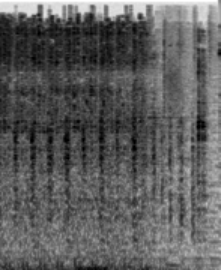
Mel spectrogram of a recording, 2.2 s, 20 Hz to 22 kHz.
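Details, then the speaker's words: Freshly rebuilt Toyota 22RE, first start: rough, stumbling crank with uneven chuffs fading out after about 1.5 seconds; no start. Distributor rotor set about one tooth off; fix is reinstalling it one tooth clockwise. "now i'm out of room with the distributor there so it appears as if i didn't get the rotor quite set when i put it in initially so pull it out move it clockwise just a little bit roughly one more tooth"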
